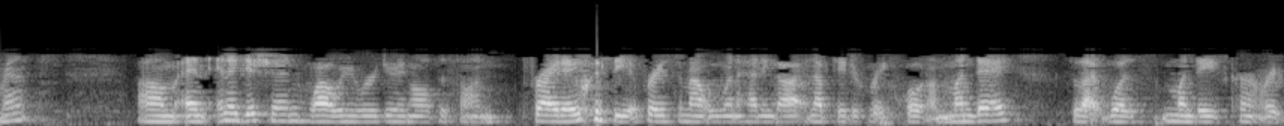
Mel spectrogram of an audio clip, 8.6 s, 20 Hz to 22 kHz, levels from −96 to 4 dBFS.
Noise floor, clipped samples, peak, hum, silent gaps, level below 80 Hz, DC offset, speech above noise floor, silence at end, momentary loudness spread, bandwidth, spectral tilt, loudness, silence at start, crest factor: -46 dBFS; under 0.1%; 0 dBFS; none; none; -60 dBFS; under 0.1%; 27 dB; 0 s; 10 LU; 4.5 kHz; -3 dB/octave; -19 LUFS; 0 s; 18 dB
